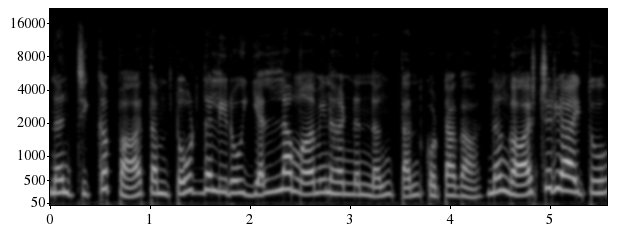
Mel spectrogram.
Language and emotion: Kannada, surprised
